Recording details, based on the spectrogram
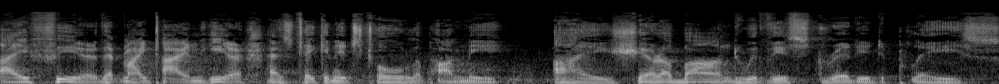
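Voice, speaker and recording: Putting on a character voice, a man speaks at a very slow pace in a very deep, low pitch, with clear background noise behind him. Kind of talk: epic fantasy voice acting. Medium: video game. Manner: formal, archaic, measured.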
